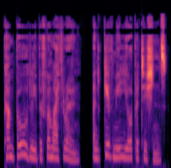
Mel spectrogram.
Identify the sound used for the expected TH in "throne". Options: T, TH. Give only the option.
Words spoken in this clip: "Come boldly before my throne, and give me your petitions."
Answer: TH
